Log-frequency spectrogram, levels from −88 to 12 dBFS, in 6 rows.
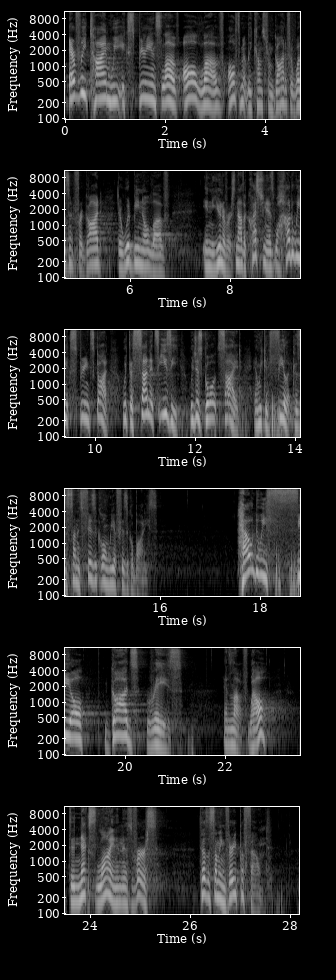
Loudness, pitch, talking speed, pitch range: -28 LUFS, 190 Hz, 165 wpm, 160-220 Hz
